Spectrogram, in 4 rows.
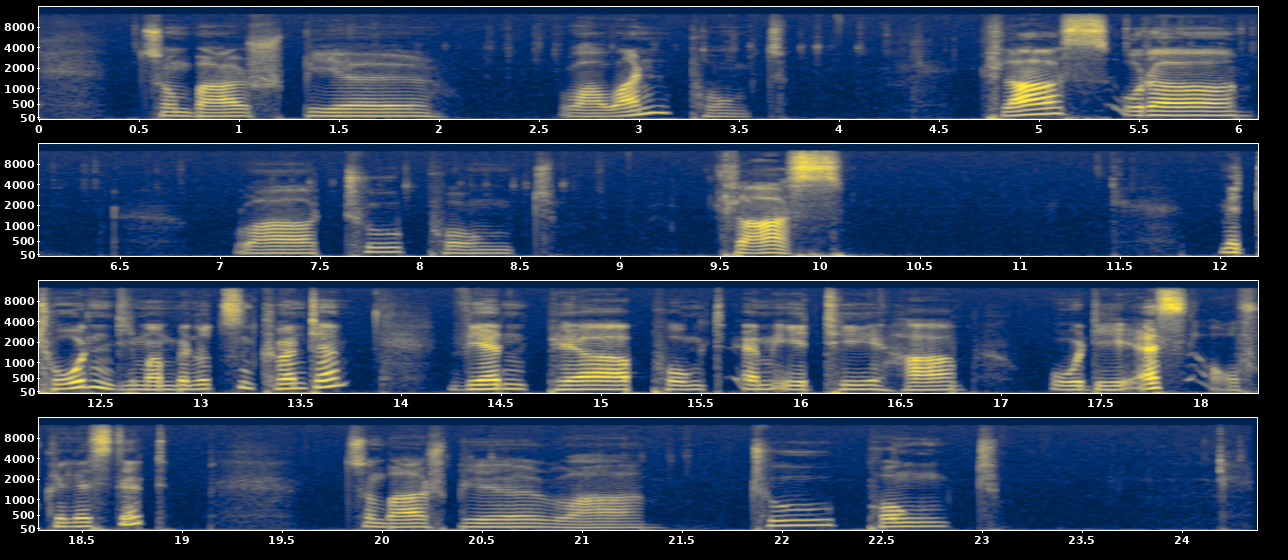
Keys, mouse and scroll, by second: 0.4-3.8 typing, 3.9 Return, 4.9 BackSpace, 6.0-8.6 typing, 18.1-19.1 typing, 20.6-21.7 typing, 23.2-24.3 typing.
